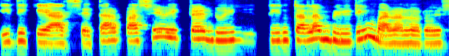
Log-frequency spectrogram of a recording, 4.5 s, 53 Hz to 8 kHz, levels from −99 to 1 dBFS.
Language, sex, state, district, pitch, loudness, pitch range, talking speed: Bengali, female, West Bengal, North 24 Parganas, 215 Hz, -16 LUFS, 185-250 Hz, 160 wpm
